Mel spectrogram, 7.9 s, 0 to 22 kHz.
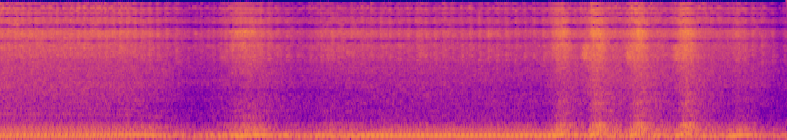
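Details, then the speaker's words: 1975 Chevy C10 454 big-block V8, carbureted, long tubes, 3-inch exhaust, first start: deep, lumpy rumble that surges and sags with ragged bursts; rough running. "Oh my God, guys, she runs. Oh my God. Ha! Something ain't right."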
